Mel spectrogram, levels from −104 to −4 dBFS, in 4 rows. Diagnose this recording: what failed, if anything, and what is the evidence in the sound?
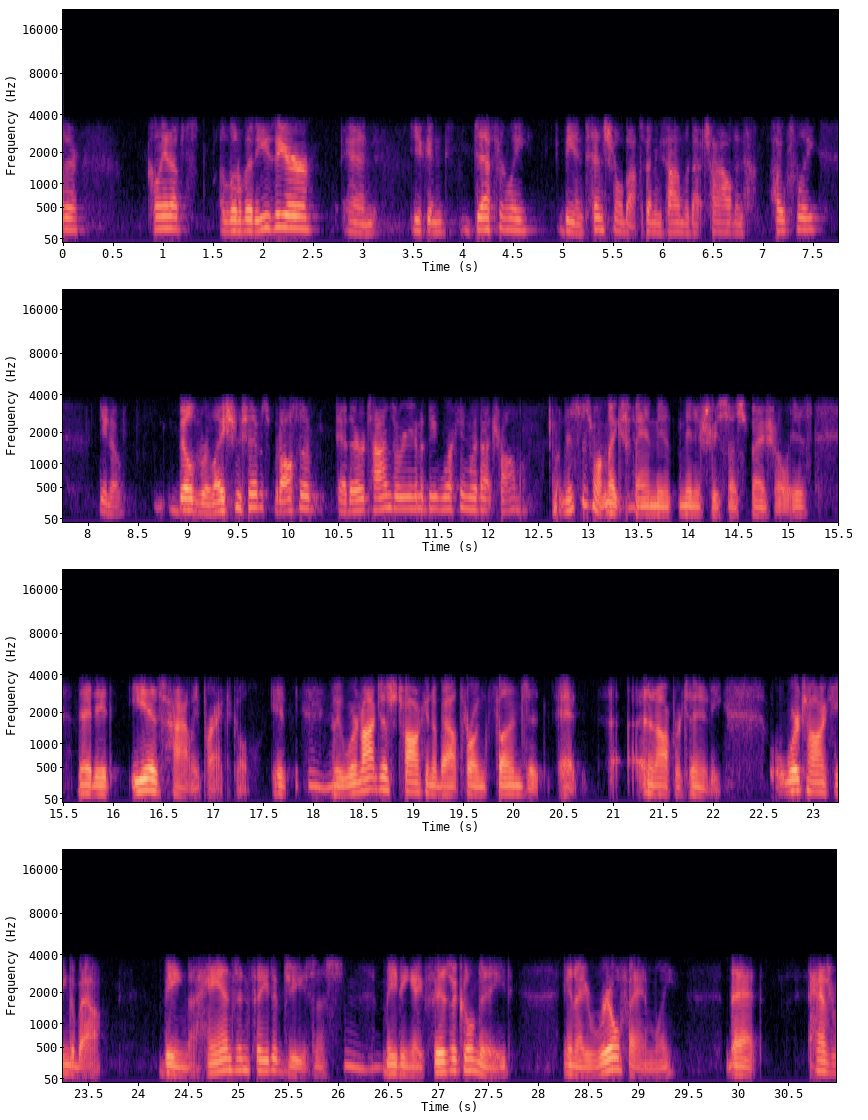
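Codec stage: AMR narrowband mobile codec throughout. Nothing above 3.5 kHz survives, and the speech sounds buzzy and synthetic, which points to a very low bitrate near 6 kbps.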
